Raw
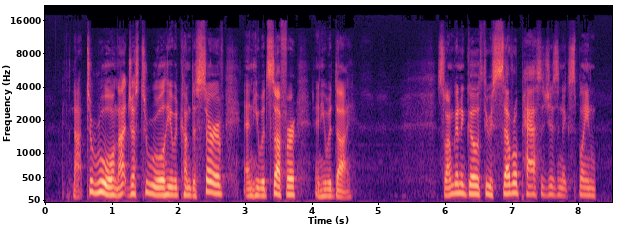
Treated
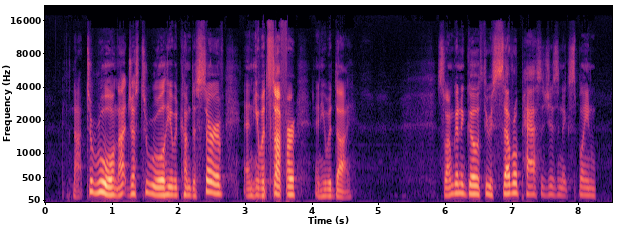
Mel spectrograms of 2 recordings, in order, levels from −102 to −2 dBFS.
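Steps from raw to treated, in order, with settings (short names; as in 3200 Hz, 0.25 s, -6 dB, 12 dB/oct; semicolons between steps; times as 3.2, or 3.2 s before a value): 3.14–3.66 spectral limiter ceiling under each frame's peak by 18 dB; upward expander 1.5:1, over -27 dBFS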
